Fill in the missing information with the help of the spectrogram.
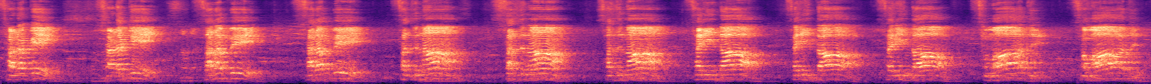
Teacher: ये दंत्य दांत से उच्चारण होता है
